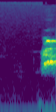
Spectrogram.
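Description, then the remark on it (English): After a brief hush, a dog lets out a single sharp, moderately loud bark near the end, with no talking around it. “Because the dog's going crazy and someone's about to come home.”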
